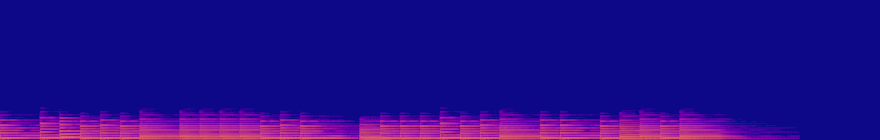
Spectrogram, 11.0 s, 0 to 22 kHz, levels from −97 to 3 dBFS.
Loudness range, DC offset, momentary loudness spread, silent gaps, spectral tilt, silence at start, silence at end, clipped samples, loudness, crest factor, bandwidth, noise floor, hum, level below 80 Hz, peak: 3 LU; under 0.1%; 5 LU; none; -2.5 dB/octave; 0 s; 1.65 s; under 0.1%; -43 LUFS; 14 dB; 4.8 kHz; -76 dBFS; none; -76 dBFS; -30 dBFS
